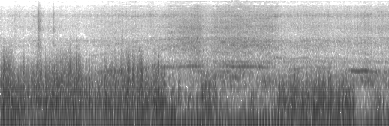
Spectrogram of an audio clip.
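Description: Motorcycle running along the road at speed, its engine rumble mixed with wind and road noise on the microphone.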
